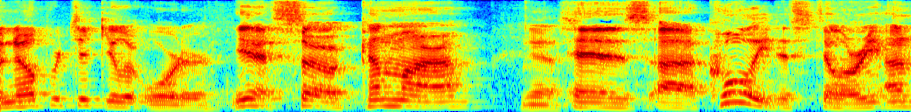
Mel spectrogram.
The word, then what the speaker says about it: Connemara: okay first things first we're gonna go for connemara yep pronunciation how do you say Terry I'll go Connemara connemara spend almost as possible kind of yeah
